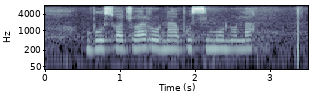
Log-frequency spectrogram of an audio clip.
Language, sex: Tswana, female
